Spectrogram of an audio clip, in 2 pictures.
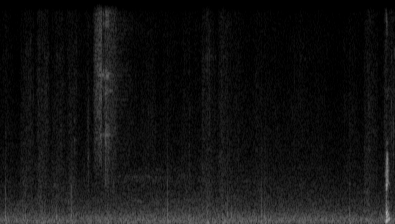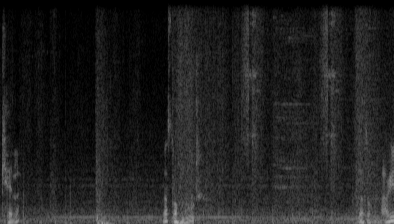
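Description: Footsteps crunch over stone and grass.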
